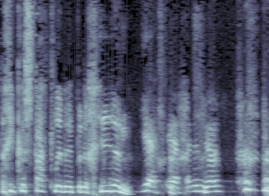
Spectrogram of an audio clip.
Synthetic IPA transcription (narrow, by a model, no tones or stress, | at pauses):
d̥aχikʰəstadlˠɨɾhɪbədəχhɨːnjɛjɛənɪnjɔn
